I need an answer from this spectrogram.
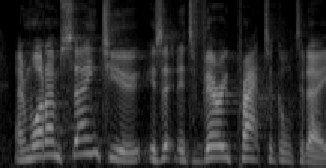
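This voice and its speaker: Raising and projecting his high voice, a man with an Australian accent talks at a very fast pace in an energetic tone. His delivery is bright and sharp, with lively intonation. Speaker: conference keynote speaker. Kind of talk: conference keynote talk. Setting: stage with audience. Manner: casual.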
